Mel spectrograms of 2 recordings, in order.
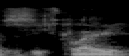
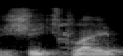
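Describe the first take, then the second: First: The word begins with a Z sound. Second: The word begins with a G sound.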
